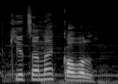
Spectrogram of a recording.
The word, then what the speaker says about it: केचना कवाल: जाँदा जाँदा एउटा कुरा भन्नै पर्छ, मैले नामहरू नाम चाहिँ गलत उच्चारण गर्दै आइरहेको थिएँ होइन, त्यसको लागि क्षमा चाहन्छु, यसको नाम चाहिँ केचना कवाल भन्दो रहेछ होइन, त्यो अलिकति जिब्रो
